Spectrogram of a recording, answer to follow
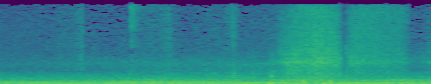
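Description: Steady road and engine noise heard from inside a moving car on a snowy road, with a brief hiss about three seconds in.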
